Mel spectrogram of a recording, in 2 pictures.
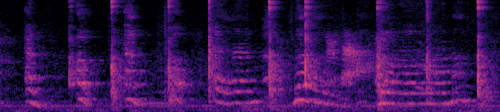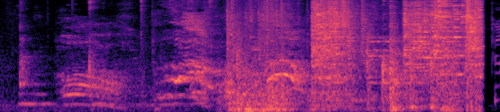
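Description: Table-tennis rally on a dining table: quick clicks of the ball on the table and paddles, about three a second, with voices over it. For the last three seconds there is loud shouting and shrieking that cuts off suddenly at the end.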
